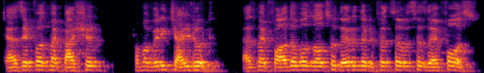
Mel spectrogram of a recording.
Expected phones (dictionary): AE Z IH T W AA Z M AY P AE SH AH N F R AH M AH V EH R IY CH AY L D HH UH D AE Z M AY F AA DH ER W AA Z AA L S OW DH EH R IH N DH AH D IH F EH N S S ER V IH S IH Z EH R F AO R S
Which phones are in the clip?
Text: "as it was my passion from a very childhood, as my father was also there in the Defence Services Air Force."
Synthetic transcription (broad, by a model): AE Z IH T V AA Z M AY P AE SH AH N F R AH M AH V EH R IY CH AY L D HH UH D AE Z M AY F AA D ER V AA Z AA L S OW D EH R IH N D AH D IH F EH N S S ER V IH S IH Z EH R F AO R S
